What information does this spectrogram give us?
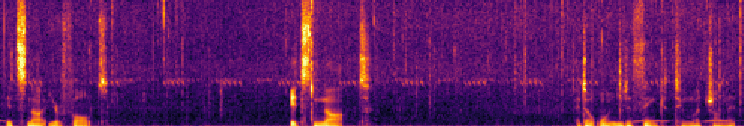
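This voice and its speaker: A man playing an aging, wounded warrior, the hero's loyal and gentle shield, speaking softly and haltingly in an intimate audio roleplay. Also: very deep voice, lively intonation, creaky, a little hiss or hum, heavily acted. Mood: resigned, earnest. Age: older. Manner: soft, halting, confiding, reassuring.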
